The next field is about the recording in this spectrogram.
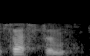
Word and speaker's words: Seston: Uh, Tim Seston. Like the town of Weston.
